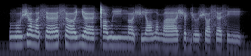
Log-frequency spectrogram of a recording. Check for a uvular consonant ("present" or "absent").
absent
